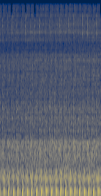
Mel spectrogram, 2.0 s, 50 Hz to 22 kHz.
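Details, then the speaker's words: Raider 150 carburetor motorcycle, hot engine: steady quick ticking from the head over a lumpy single-cylinder idle, absent when cold; owner suspects compression release or tensioner, unconfirmed. Top-end ticking when hot. "Ayan ganyan na siya lumalagitik na siya ng ganyan pero pagka malamig Wala naman siya kapagka mainit lang siya tsaka siya dumarating ng ganyan"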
